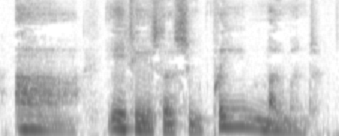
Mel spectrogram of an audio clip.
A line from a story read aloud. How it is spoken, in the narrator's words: he said softly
